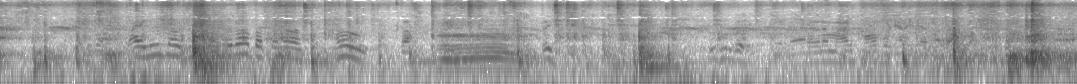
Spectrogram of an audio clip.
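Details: The new bull of the Palampakkam Sivalinga group gives drawn-out, low, harmonic moos, the loudest near the middle, with people talking around it and outdoor background noise.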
